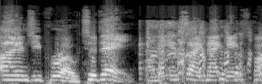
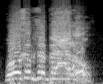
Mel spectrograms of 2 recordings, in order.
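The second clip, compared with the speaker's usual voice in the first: loud, higher announcer shout; battle cry; 4 semitones higher, 5 dB louder than usual. Pretend. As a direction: shout it like an arena host. Game host launches caller battle.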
